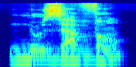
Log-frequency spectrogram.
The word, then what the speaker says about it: nous avons: What that means is we actually pronounce the S, but instead of the S making a sound like an S in English, it actually makes more of a z sound, more of a z or a z sound.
